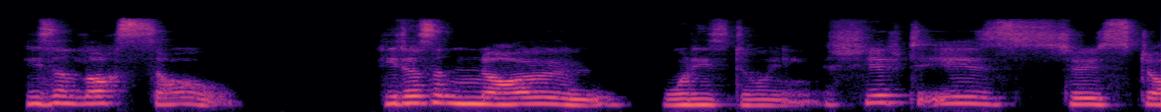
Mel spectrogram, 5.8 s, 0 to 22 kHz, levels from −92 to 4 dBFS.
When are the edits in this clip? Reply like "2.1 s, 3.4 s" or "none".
4.1 s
